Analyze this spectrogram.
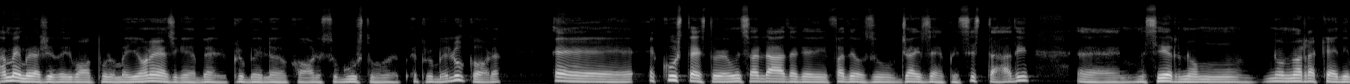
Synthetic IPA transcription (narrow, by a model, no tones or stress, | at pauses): amːɛməɾad͡ʒiðaɾiβɔpuɾumɛjɔnɛːzikɛɛbɛlpɾubɛlːkʰɔːɾasuɡust̪uɛɛpːɾubɛlːukɔːɾa | ɛ | ɛkːust̪ɛst̪uɛuinsalːaːðakefaðɛuzud͡ʒaizɛmpisist̪aːði | ɛsiɛɾnɔnnɔnːarːakːɛði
